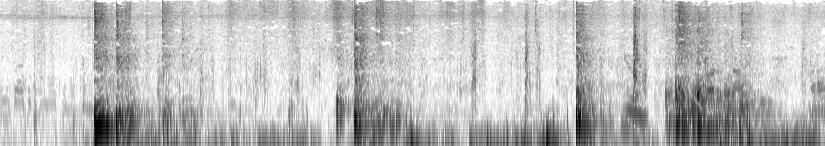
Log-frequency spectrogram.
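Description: People's voices talking in short snatches while walking, with footsteps on a dirt and gravel track.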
